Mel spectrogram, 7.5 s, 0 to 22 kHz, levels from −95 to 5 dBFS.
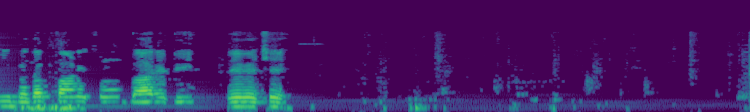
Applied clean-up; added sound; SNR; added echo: classical method spectral subtraction.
